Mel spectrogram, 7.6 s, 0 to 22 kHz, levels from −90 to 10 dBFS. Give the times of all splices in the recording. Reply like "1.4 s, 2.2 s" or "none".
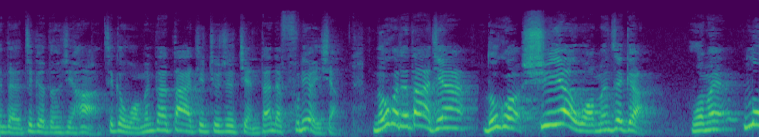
3.6 s, 4.8 s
